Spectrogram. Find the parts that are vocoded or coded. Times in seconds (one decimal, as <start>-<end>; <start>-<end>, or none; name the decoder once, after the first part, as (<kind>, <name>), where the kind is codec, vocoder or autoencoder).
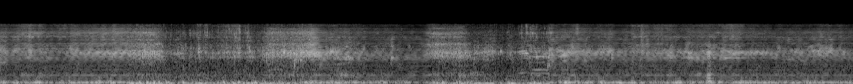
0.0-1.3 (vocoder, HiFi-GAN); 3.1-4.3; 5.5-8.5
